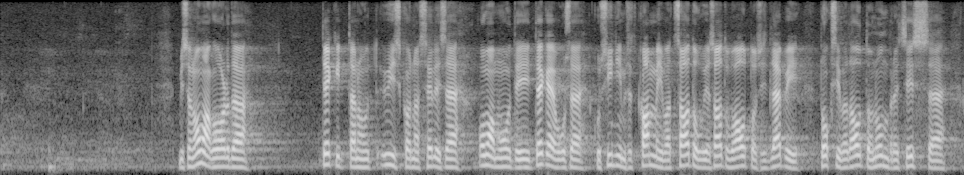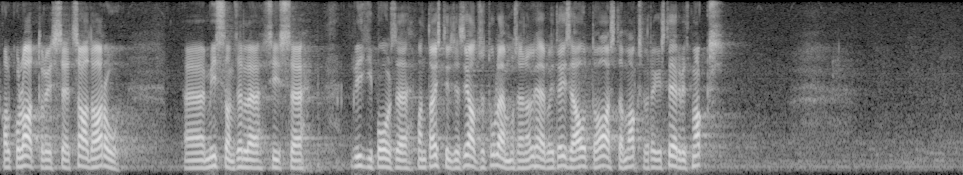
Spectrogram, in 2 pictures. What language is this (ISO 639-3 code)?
est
